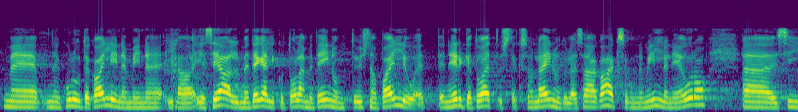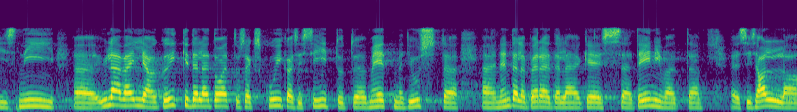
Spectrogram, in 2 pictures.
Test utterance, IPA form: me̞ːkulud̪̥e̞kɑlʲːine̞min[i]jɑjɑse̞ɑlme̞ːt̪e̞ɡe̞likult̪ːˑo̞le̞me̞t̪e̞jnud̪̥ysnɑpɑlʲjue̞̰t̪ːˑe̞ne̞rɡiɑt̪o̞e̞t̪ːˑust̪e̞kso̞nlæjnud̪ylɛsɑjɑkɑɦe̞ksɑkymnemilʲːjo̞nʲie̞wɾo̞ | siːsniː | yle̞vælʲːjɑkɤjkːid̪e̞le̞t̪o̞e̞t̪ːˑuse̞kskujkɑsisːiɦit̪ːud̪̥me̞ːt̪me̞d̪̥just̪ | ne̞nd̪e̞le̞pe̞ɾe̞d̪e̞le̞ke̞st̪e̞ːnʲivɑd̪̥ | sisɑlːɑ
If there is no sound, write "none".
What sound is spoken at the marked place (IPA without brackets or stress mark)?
e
